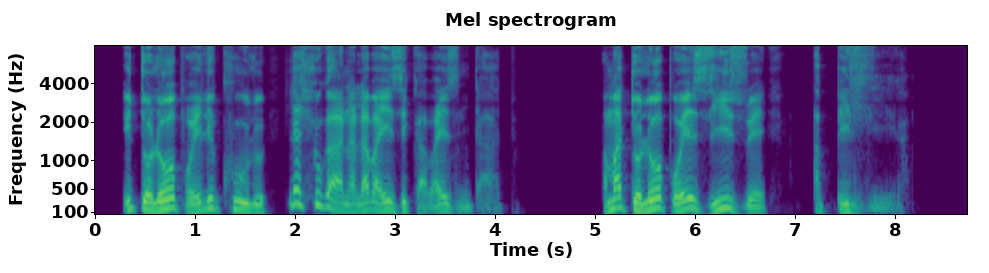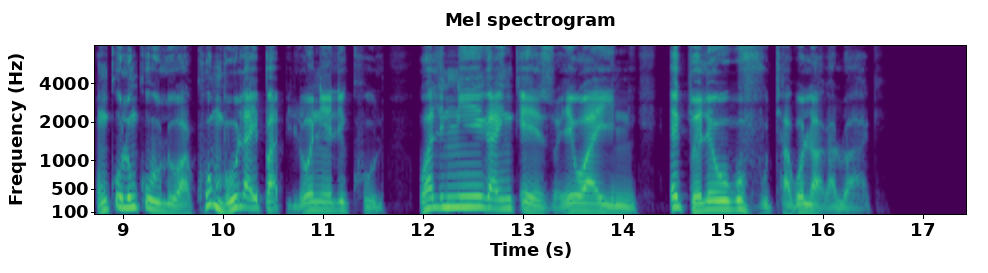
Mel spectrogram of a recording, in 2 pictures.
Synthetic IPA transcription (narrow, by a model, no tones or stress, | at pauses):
id̥ʱɔlɔb̥ʱɔelikʰulu | leɬuɣanalaβajiziɡ̥ʱaβaezintʼa̰ːtʰu̥ | amad̥ʱɔlɔb̥ʱɔezizwɛ | ab̥ʱiɮiːɣa | uŋkʼuluŋkʼuluwakʰumbʱulaib̥ʱab̥ʱilonielikʰulu | waliniɣaiŋkʼɛzɔjɛwajini | ɛɡ͡ǀʱwɛlɛuɣuvutʰaɣɔlaɣalwaːkʰɛ̥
